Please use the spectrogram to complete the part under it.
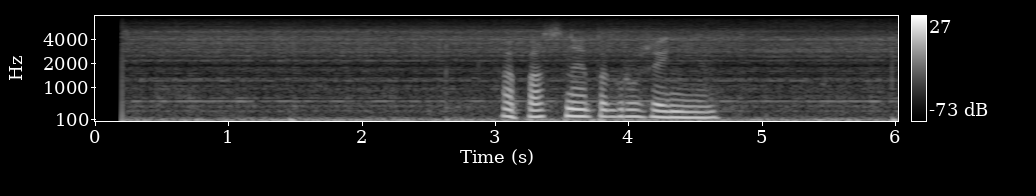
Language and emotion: Russian, neutral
